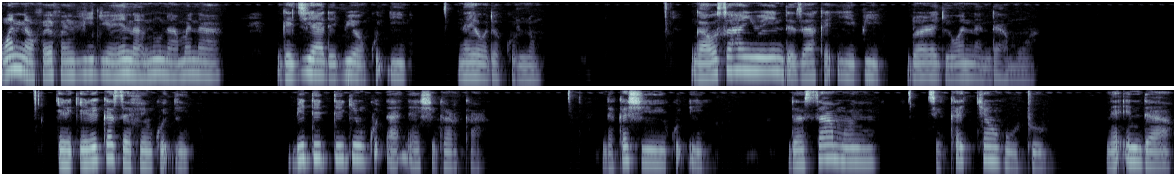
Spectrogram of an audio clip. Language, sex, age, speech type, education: Hausa, female, 15-29, spontaneous, secondary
